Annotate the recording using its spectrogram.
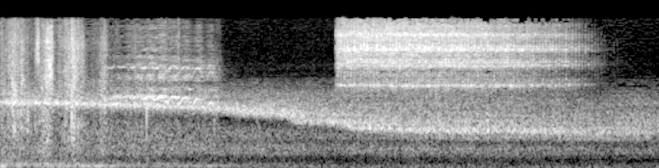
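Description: A long whistled note sliding slowly down in pitch, a soundtrack cue, with a few sharp clicks in the first second and a bright hiss joining about three seconds in.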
